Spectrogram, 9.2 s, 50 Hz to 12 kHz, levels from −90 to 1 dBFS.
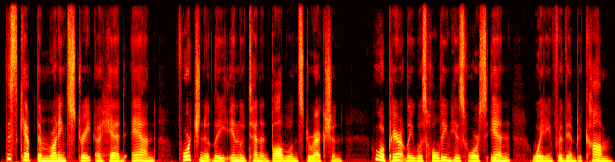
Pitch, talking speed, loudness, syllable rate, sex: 180 Hz, 155 wpm, -19 LUFS, 5.2 syllables/s, female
